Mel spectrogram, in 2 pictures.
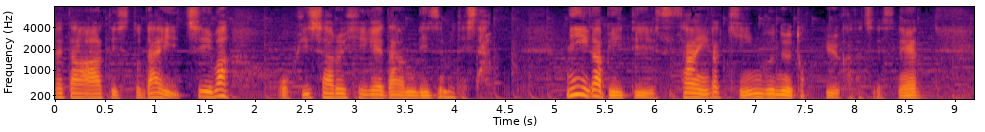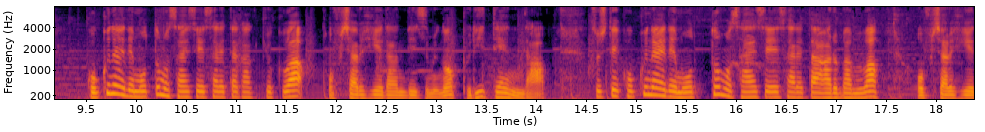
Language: Japanese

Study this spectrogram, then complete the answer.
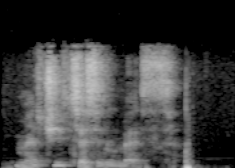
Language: Kabyle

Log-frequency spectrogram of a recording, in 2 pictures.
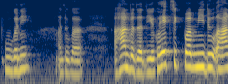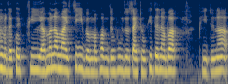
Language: Manipuri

